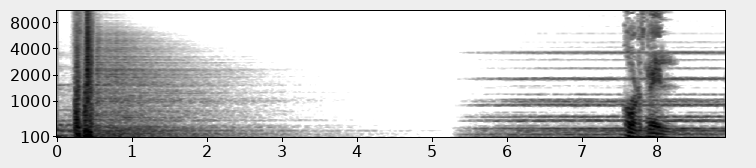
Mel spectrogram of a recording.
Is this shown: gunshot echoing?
yes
